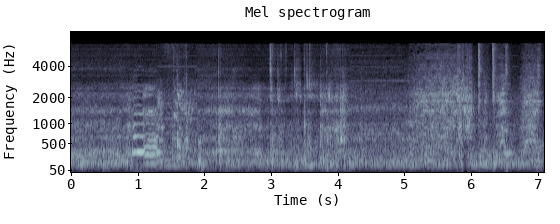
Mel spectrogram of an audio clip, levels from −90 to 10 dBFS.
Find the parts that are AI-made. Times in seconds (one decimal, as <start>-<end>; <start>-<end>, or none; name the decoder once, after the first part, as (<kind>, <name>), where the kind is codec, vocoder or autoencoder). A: 0.0-1.3 (codec, SNAC); 1.9-4.2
